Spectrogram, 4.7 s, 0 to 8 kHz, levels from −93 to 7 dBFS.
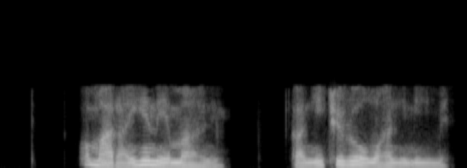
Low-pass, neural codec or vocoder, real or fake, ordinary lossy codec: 7.2 kHz; codec, 16 kHz, 0.7 kbps, FocalCodec; fake; AAC, 16 kbps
